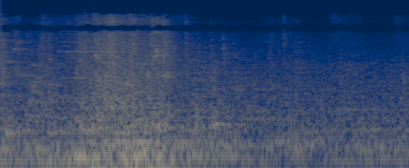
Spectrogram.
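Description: Center-opening elevator doors sliding open as the car arrives, a rushing mechanical noise with a low rumble, loudest about a second in and then fading.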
